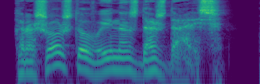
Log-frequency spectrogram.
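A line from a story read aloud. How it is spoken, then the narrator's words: Breathless exhale. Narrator (Russian): выдохнул полный Федор Муратович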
